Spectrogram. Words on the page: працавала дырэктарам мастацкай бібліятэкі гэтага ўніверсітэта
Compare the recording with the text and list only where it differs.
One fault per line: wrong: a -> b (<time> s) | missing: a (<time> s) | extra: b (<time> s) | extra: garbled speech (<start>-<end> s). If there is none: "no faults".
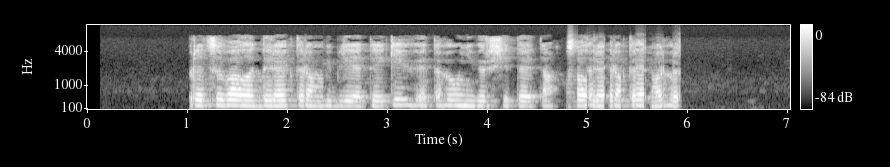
missing: мастацкай (2.3 s)
extra: garbled speech (4.8-6.0 s)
